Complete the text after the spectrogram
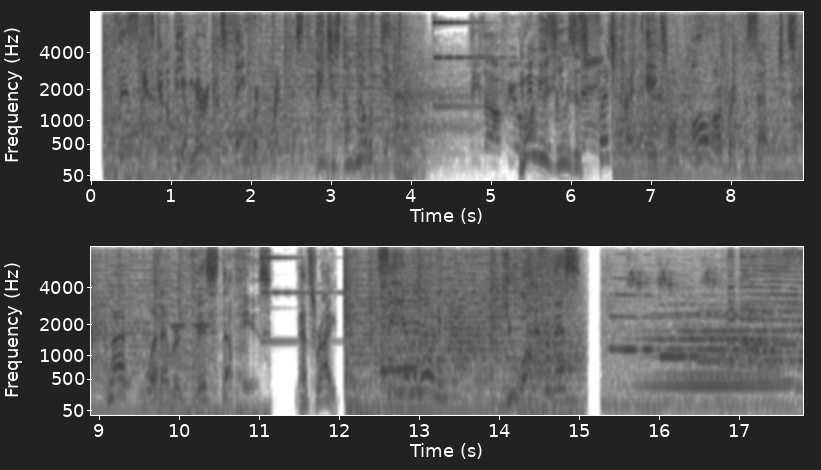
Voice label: voiceover commercial men, Chicago

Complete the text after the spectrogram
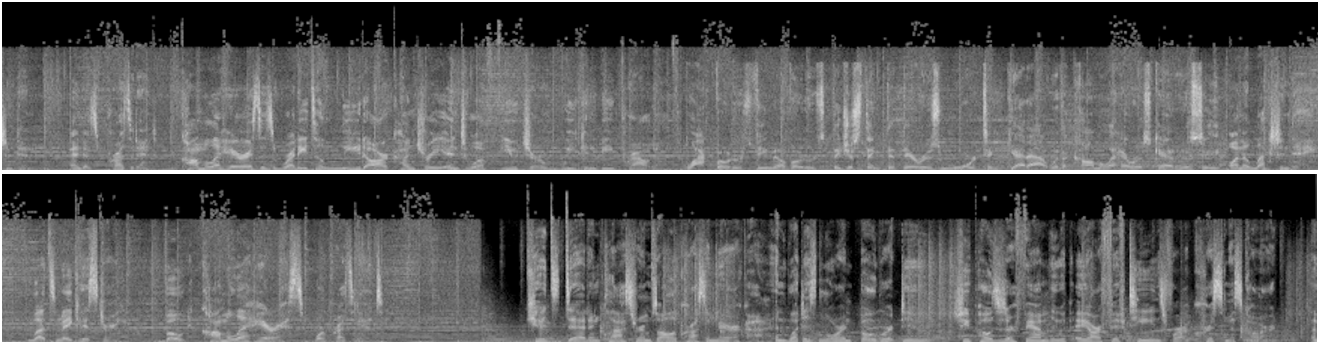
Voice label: Voiceover, Commercial, Women; New York

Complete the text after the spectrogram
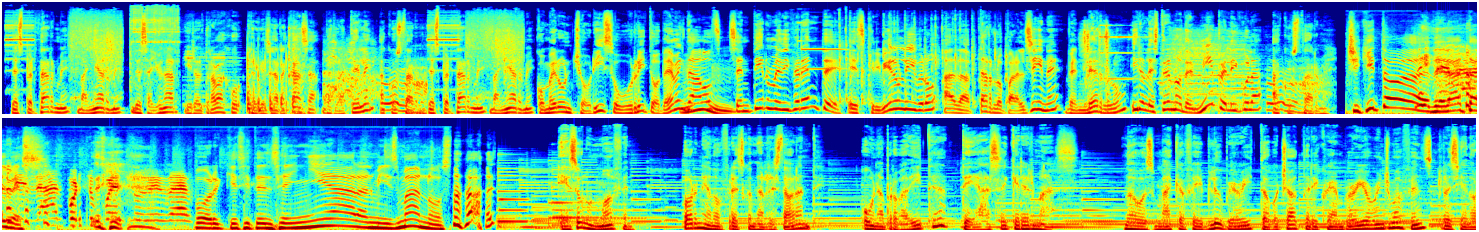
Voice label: Voiceover, Foreign Language, Spanish; Chicago

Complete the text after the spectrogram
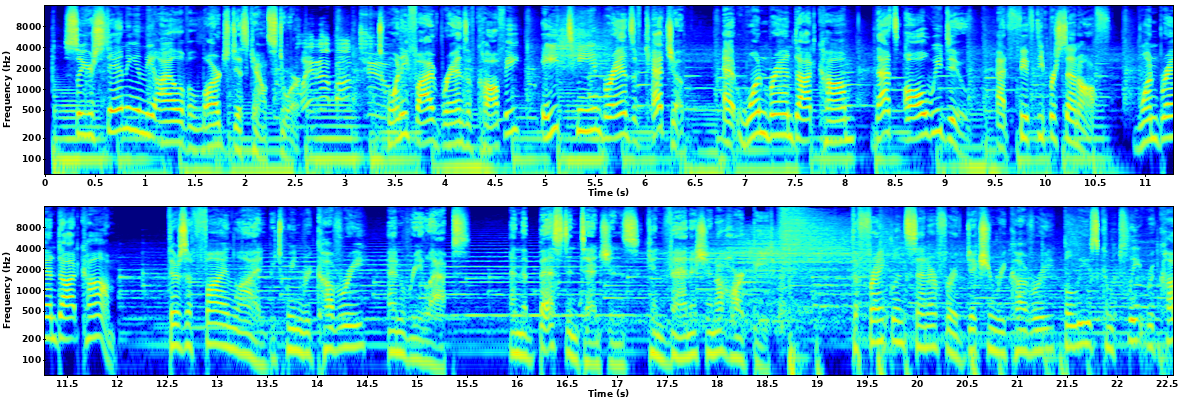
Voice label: Voiceover, Commercial, Men; New York

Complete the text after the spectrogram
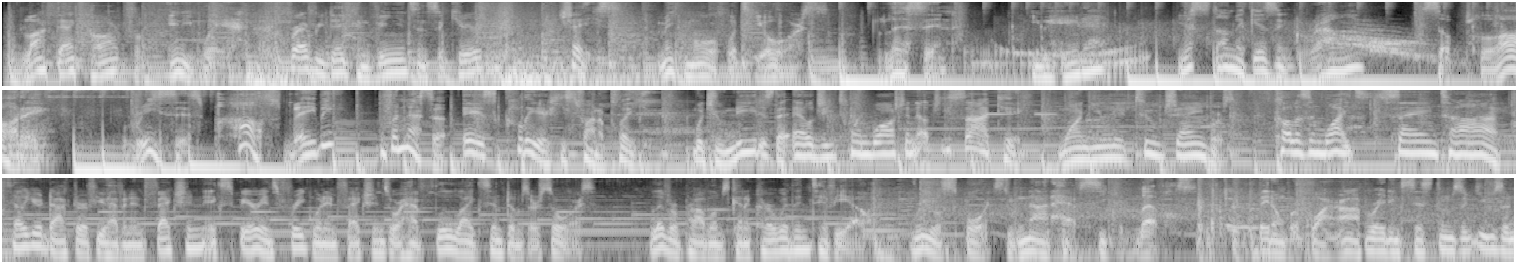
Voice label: Voiceover, Commercial, Men; Chicago

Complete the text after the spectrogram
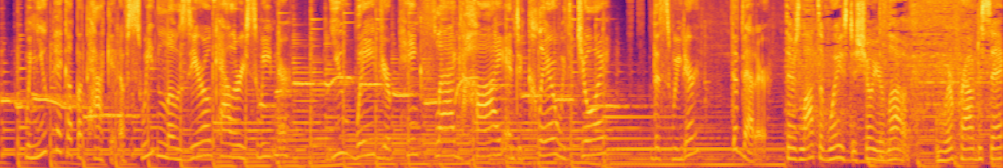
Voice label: Voiceover, Commercial, Women; New York

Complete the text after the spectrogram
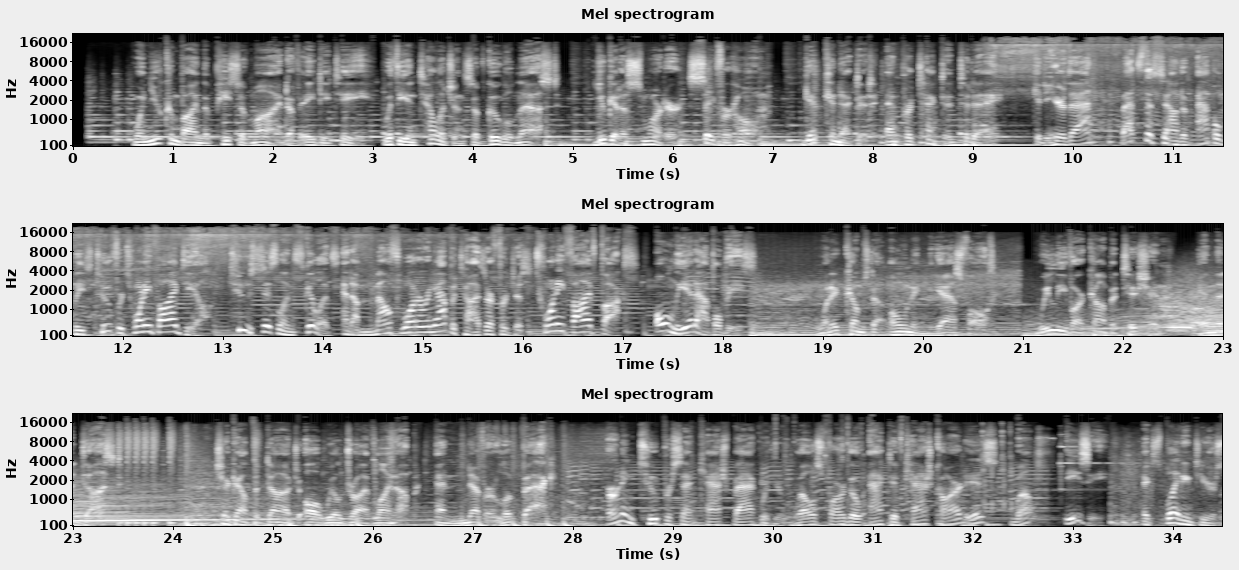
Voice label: Voiceover, Promos, Network/cable, Men; New York

